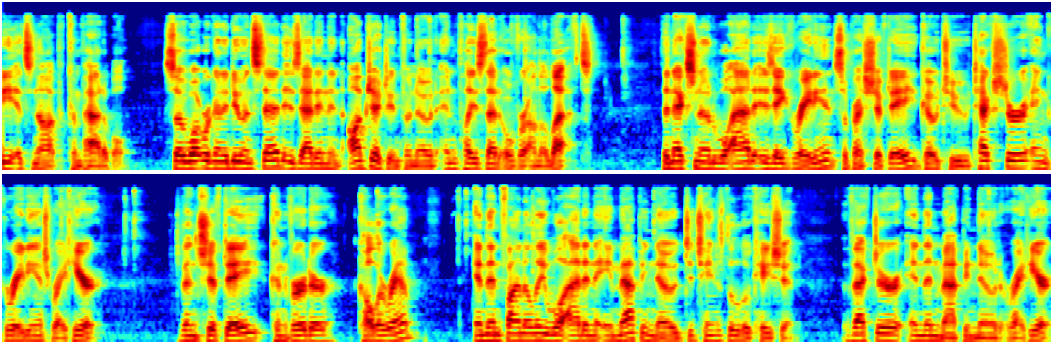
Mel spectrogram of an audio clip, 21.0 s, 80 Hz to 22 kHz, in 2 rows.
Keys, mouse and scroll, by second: 5.2-5.8 middle drag, 5.8-6.9 drag, 6.9-7.9 middle drag, 7.9 shift+a, 12.2 shift+a, 15.8-16.5 middle drag, 16.5 click, 17.5 shift+a.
